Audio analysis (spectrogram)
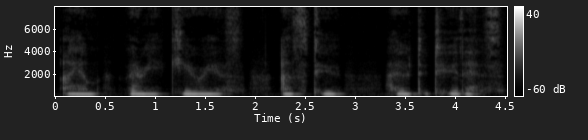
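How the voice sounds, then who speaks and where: Woman as gentle humanoid alien, ASMR roleplay, soft whisper, very flat intonation, mellow, formal and soothing. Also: fairly high pitch, exaggerated voice. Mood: grateful, gentle. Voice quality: breathy whisper. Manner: slow, stilted formal phrasing, soft and soothing.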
